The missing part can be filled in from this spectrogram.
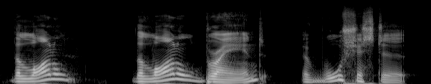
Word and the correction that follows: Worcestershire: Do you not know how to pronounce it? – How do you say it? It's Worcestershire. – Worcestershire. I said Worcestershire. – It's Worcestershire sauce.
